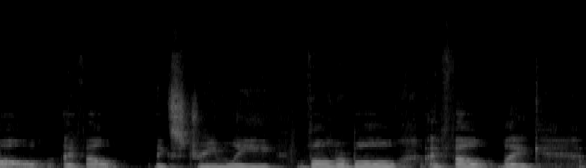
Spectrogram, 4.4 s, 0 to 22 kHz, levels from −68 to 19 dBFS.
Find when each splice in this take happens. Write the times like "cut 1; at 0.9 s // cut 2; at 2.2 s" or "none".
cut 1; at 2.1 s // cut 2; at 3.1 s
